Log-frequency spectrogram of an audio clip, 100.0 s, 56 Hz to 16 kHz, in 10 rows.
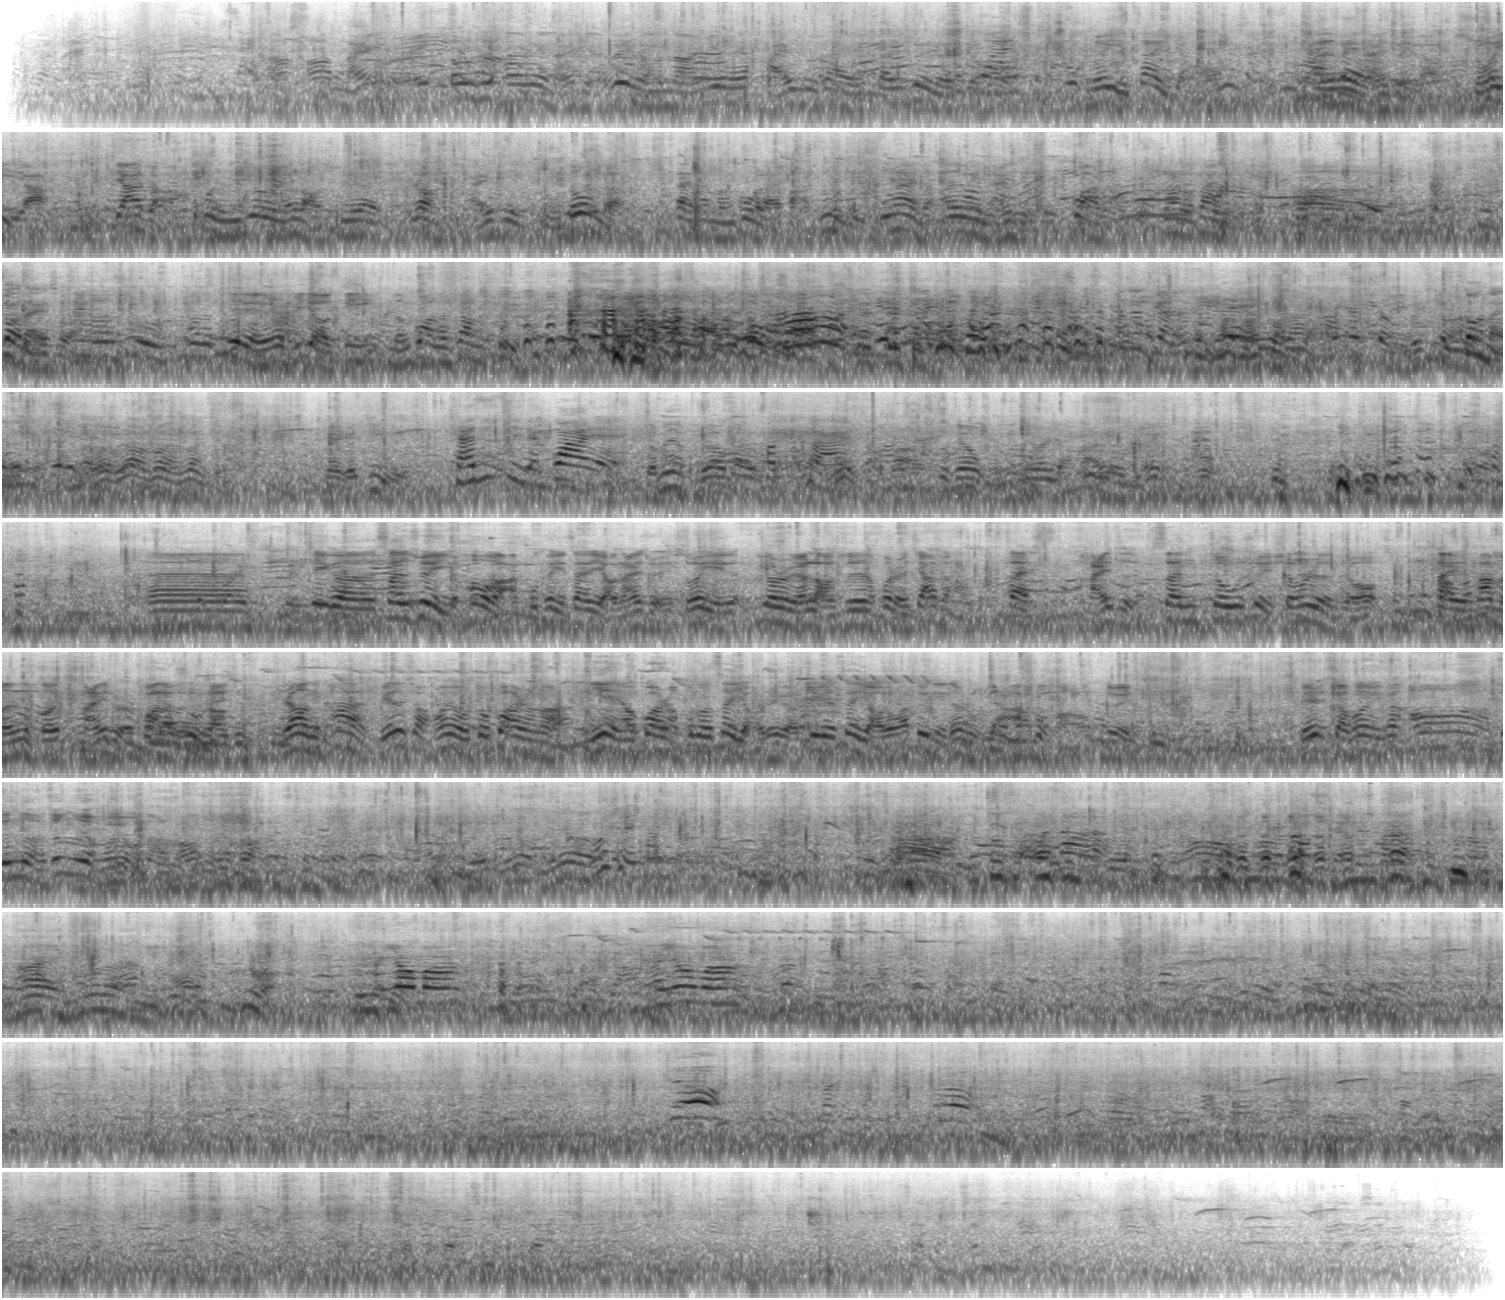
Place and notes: Frederiksberg, Denmark - The Suttetræ dummy tree
This is a tree called Suttetræ. It's very common in the Danish culture. This is a special place where 3 year olds give up their dummies on graduating to kindergarten from babyhood at the day nursery. A lot of dummies are hanging on the branches. When we were near the tree, a group of Asian tourists came, having a very quick look, and went to the next spot.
